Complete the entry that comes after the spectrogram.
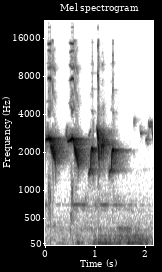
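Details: Greater green leafbird song used as a stimulus to make other birds sing: loud whistled notes sliding down from high to mid pitch, several short descending phrases in quick succession, fading to quiet chatter.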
